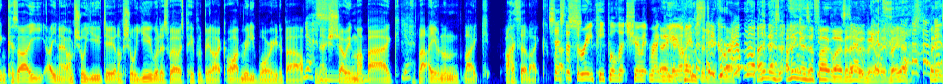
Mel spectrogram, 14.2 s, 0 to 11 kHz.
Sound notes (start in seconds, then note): 10.1 laughing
